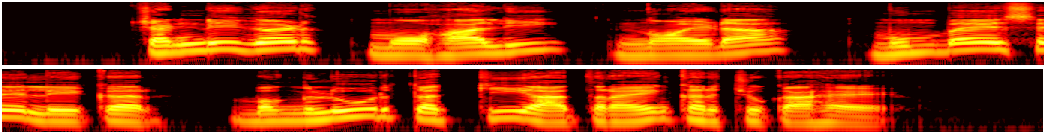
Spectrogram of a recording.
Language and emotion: Hindi, neutral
